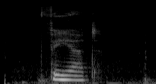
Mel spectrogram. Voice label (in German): "Pferd", German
